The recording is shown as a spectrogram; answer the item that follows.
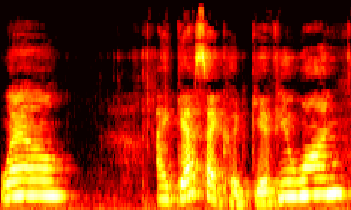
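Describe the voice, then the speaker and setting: A woman puts on a high-pitched character voice with lively intonation at a fairly slow pace. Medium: read story. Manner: gruff, shouting.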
